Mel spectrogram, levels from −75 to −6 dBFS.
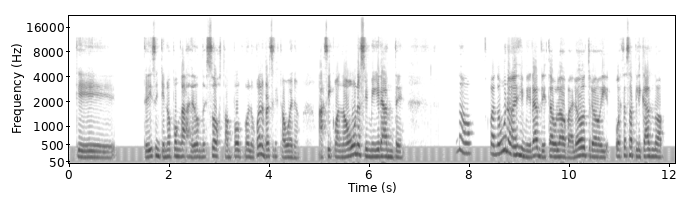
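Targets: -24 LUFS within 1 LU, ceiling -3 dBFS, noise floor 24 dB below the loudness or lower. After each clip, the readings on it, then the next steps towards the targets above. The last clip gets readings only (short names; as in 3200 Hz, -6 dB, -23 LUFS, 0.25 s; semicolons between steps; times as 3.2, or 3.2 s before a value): clipped 1.5%; flat tops at -24.5 dBFS; hum 60 Hz; harmonics up to 420 Hz; hum level -50 dBFS; loudness -32.5 LUFS; peak -24.5 dBFS; loudness target -24.0 LUFS
-> clip repair -24.5 dBFS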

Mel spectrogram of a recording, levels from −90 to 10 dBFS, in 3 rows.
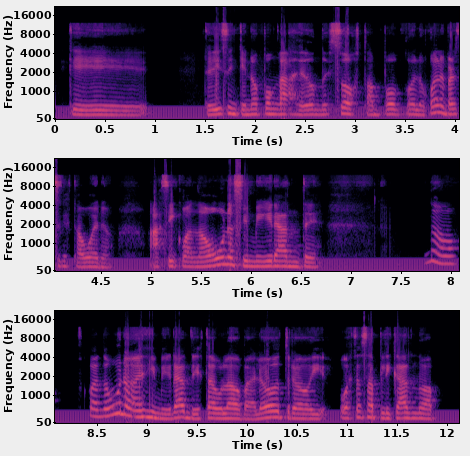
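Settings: clipped 0.0%; hum 60 Hz; harmonics up to 420 Hz; hum level -50 dBFS
-> de-hum 60 Hz, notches 7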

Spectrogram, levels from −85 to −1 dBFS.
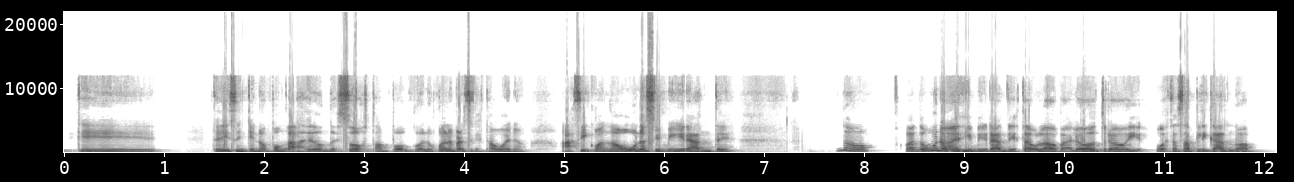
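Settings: hum none; loudness -31.5 LUFS; peak -14.5 dBFS; loudness target -24.0 LUFS
-> gain +7.5 dB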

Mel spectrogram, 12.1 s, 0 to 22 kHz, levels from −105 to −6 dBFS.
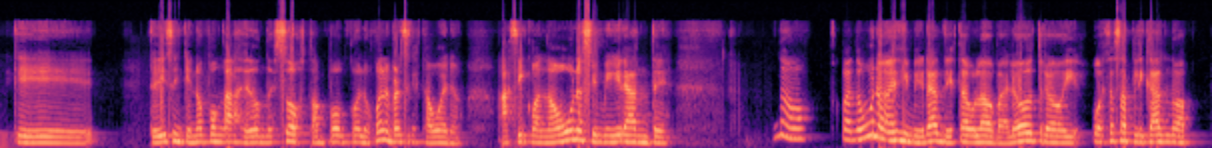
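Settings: loudness -24.0 LUFS; peak -7.0 dBFS; noise floor -66 dBFS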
